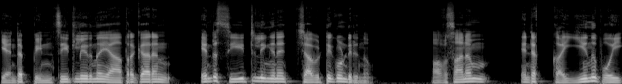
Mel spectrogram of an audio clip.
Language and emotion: Malayalam, angry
